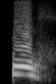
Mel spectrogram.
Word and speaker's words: Paes: Pace. Pace is right.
